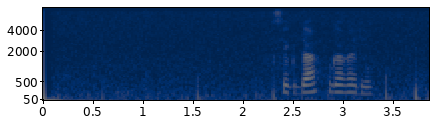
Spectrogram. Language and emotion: Russian, neutral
